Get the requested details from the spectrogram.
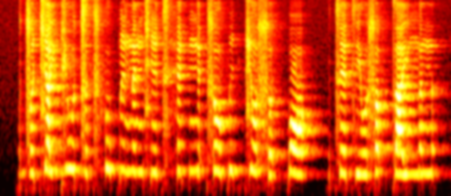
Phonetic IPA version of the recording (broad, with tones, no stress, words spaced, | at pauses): d͡zɔ˧t͡ɕa˥˧jɡju˥˧d͡zə˧ t͡sʰu˥˧pĩ˥˧n̪ẽ˥˧nɕĩ˧ t͡sʰẽ˦k̚ŋe˦ʔso˦pi˦k̚ t͡ɕo˦so˨t̚pɔ˥˧ | t͡se˧t͡sju˨˩sɔ˦t̚ t̪a˧j ŋə˦n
